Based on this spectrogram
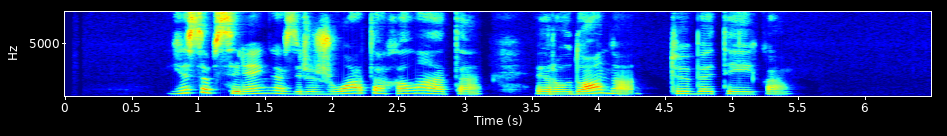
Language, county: Lithuanian, Alytus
